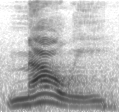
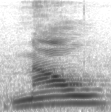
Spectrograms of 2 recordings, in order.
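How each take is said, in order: First: Said in the usual way. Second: "Mau-e" split as MOW, then ee; "Mau-e" in two separated parts; vowel pair, then single. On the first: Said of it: "similarly, Maui is". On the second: Shown as a demonstration. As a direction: break "Mau-e" after the diphthong. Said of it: "you only get pairs of vowels".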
